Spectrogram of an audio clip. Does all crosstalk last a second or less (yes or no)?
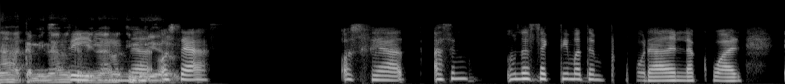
no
